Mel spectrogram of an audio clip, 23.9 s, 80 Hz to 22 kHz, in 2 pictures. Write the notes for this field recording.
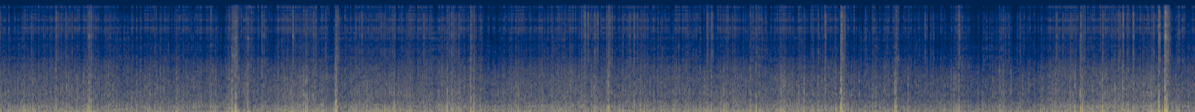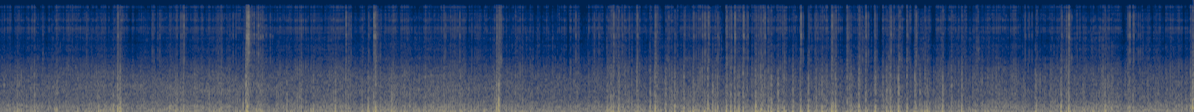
Recorded as part of the 'Put The Needle On The Record' project by Laurence Colbert in 2019.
